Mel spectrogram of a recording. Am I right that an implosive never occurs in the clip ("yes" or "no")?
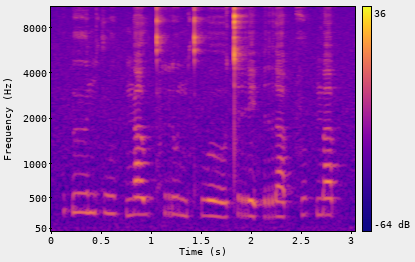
yes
